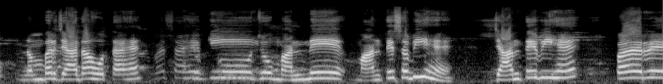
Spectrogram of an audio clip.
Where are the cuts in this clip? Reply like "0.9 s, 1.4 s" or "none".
2.1 s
